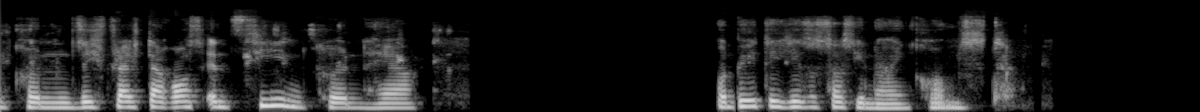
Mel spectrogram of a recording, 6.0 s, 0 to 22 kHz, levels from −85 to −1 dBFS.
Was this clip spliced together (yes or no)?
yes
